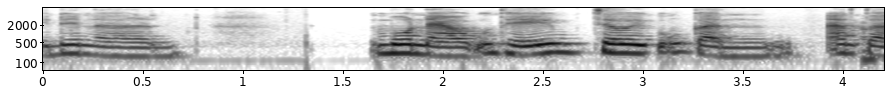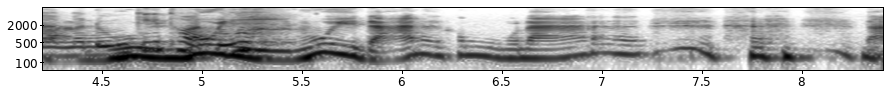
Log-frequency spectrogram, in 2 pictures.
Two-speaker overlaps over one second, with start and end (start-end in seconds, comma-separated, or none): 4.1-5.4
